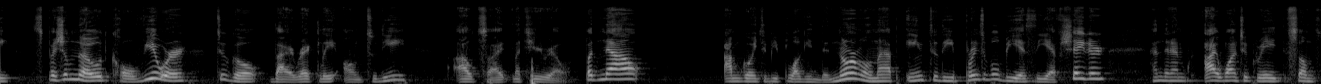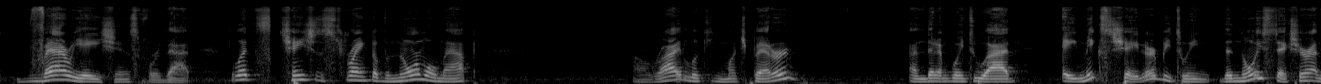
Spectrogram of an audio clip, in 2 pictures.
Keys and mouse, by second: 1.6 click, 3.8-6.2 drag, 5.0-7.9 middle drag, 7.9 click, 10.4-12.9 drag, 12.9 middle click, 14.4 KP_2, 16.6-17.6 middle drag, 19.9 click, 20.8 right click, 21.7-24.5 drag.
